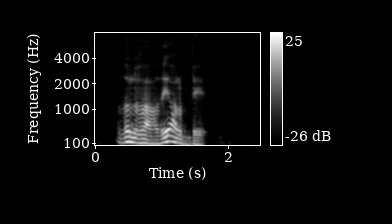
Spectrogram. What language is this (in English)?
Kabyle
